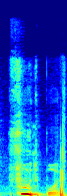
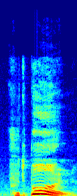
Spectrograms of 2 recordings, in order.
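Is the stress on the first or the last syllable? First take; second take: first; last. First: The stress is on the first syllable. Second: The stress is on the last syllable. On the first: The speaker calls it right. "what we say is football" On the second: The speaker calls it wrong. "with the stress on the last syllable"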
